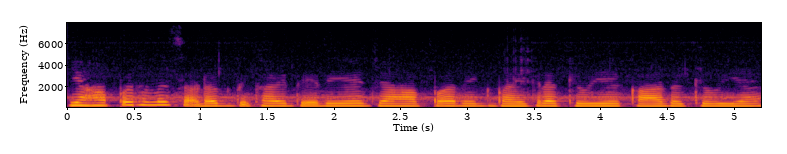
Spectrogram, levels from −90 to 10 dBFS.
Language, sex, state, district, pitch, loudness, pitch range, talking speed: Hindi, female, Chhattisgarh, Rajnandgaon, 210 Hz, -16 LUFS, 205-220 Hz, 220 wpm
